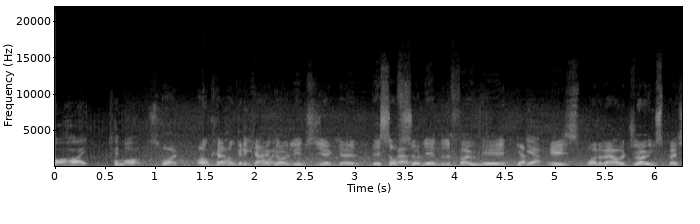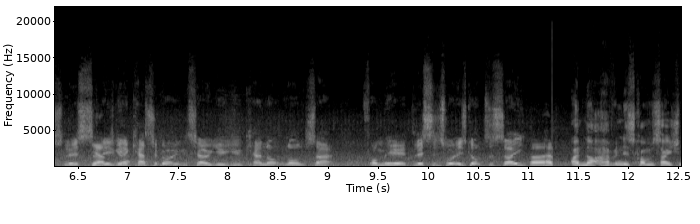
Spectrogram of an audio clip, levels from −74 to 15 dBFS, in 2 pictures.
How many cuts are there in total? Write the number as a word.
two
